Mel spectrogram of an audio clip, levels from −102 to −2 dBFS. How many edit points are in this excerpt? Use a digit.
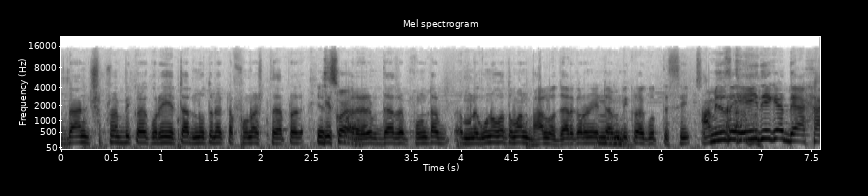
1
